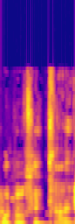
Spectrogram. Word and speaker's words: Makoto Shinkai: Man soll vielleicht noch dazu sagen, es gibt noch einen Roman zum Film, der auch vom, vom Autor äh, Makoto Shinkai. Spricht man den so aus? Du weißt es wahrscheinlich. Makoto Shinkai, ja, ja genau.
